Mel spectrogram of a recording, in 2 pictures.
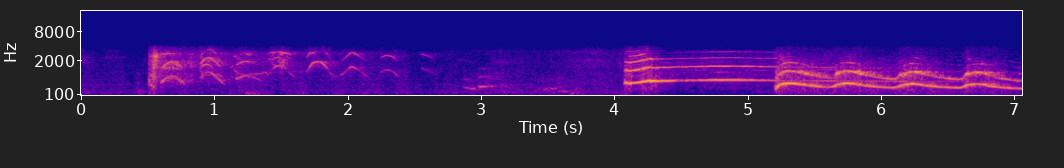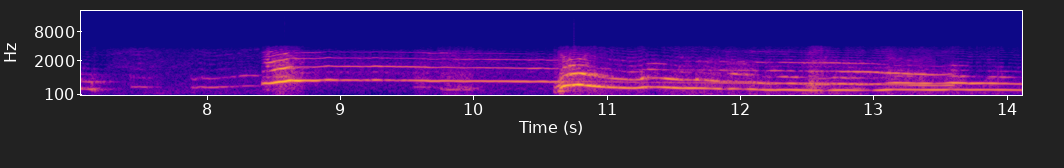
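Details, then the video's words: Several dogs howling in long tonal wails that waver and slide, in four separate bouts. Some bouts hold a steady pitch, others ripple up and down. Short quiet gaps fall between them, with faint yips in the pauses. "howling dogs"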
